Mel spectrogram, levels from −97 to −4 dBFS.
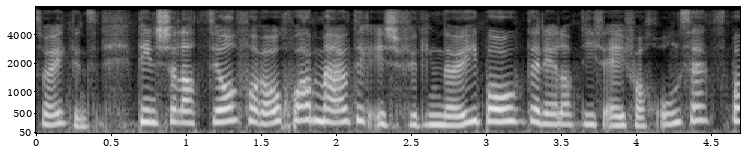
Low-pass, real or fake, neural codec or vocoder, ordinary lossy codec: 7.2 kHz; fake; autoencoder, 22.05 kHz, a latent of 192 numbers a frame, VITS, trained on many speakers; none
